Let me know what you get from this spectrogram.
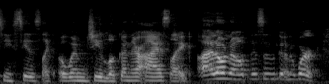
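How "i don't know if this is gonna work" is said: raised, hammed-up worried voice; mock fear. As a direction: imitate a nervous blogger hesitating. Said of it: "they show fear".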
